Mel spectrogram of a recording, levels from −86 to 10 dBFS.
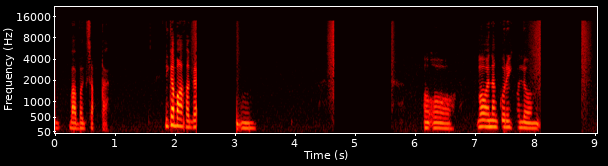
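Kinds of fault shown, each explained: Damaged data in a compressed stream: a few bad bytes trip up the decoder, so it misreads a frame and has to hunt for the next header to get back in sync. Here that's a quick chirp or blip at 0.30 s and again at 3.22 s.
Wireless microphone squelch dropout: the FM radio link fades, hiss swells, and the receiver's squelch mutes the output. It happens three times, starting around 2.22, 4.50 and 7.84 s, leaving near-silent holes of about 0.67, 0.96 and 0.68 s before the speech comes back.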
